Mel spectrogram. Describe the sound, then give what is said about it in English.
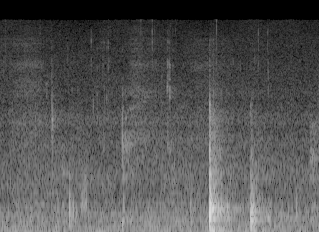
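A sip of double IPA beer followed by a soft swallow, two brief wet mouth sounds in an otherwise quiet moment with faint background hiss. “I'm going to take one more sip.”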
